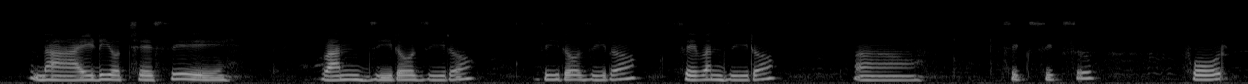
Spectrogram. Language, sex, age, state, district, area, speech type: Telugu, female, 30-45, Telangana, Warangal, rural, spontaneous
